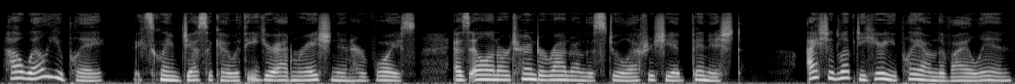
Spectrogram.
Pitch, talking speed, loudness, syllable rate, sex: 210 Hz, 195 wpm, -18 LUFS, 5.7 syllables/s, female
